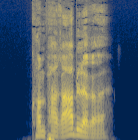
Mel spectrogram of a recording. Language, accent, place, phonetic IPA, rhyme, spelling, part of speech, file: German, Germany, Berlin, [ˌkɔmpaˈʁaːbləʁə], -aːbləʁə, komparablere, adjective, De-komparablere.ogg
- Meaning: inflection of komparabel: 1. strong/mixed nominative/accusative feminine singular comparative degree 2. strong nominative/accusative plural comparative degree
